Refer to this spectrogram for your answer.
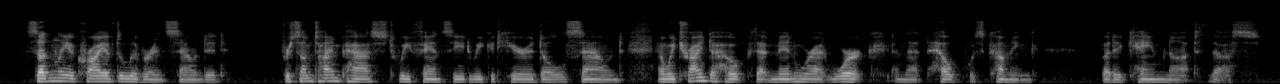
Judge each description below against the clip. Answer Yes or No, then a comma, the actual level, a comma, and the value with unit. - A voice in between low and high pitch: No, low, 120 Hz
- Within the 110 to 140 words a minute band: No, average, 185 wpm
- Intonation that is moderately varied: No, narrow, 2.3 semitones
